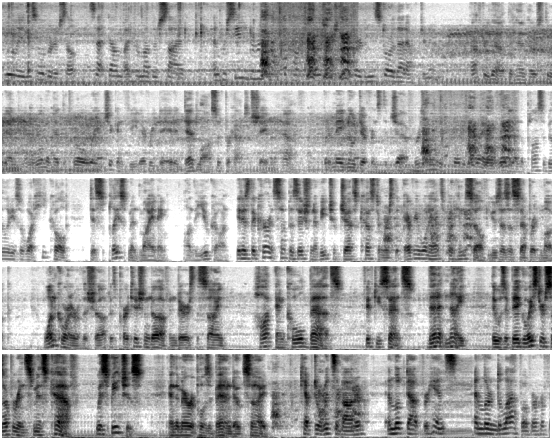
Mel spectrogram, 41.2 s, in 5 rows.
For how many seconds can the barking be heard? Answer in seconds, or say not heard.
6 s.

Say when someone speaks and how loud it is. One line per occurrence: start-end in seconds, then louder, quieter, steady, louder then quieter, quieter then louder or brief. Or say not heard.
0.0-41.1 louder.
